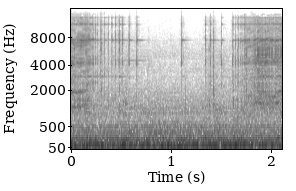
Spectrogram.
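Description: Spinning reel being cranked fast, its gears and handle making a steady rapid ticking whir as line is wound in.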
